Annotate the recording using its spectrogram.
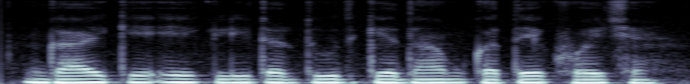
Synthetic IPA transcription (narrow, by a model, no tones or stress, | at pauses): ɡaːjkeʔeːkliːʈəɾd̪uːd̪ʱked̪aːmkət̪eːkɦoːet͡ʃʰɛː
